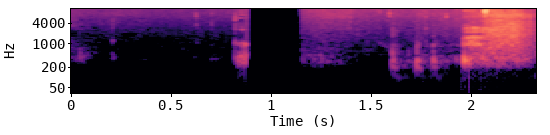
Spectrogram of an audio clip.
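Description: Near silence, broken by one short click a little before the middle; near the end, faint lip and mouth clicks lead into the next words.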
